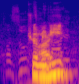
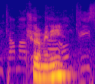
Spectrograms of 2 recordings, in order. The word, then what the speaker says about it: Tchouameni: Tchouameni. How do you say it? Tchouameni.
